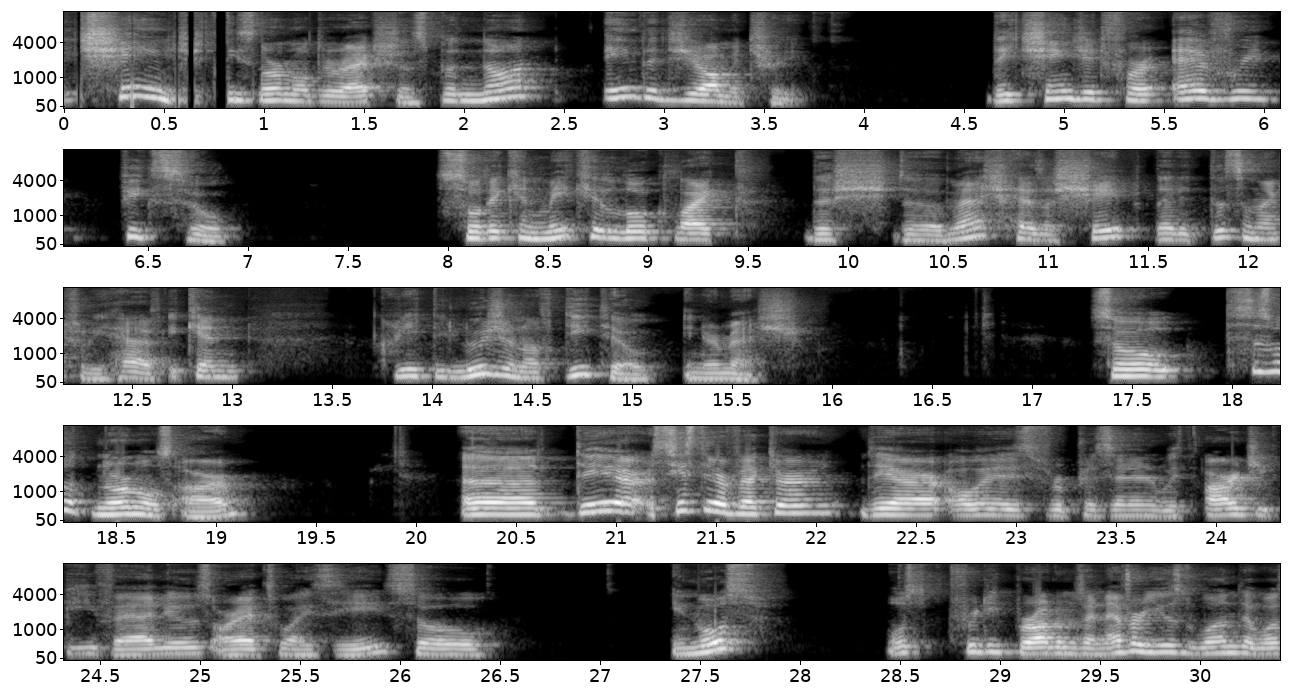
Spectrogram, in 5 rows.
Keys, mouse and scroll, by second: 1.4 click, 2.5 click, 3.5 click, 23.2 click, 24.0 click, 26.2-28.2 right drag, 26.8 click, 30.3 right click.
